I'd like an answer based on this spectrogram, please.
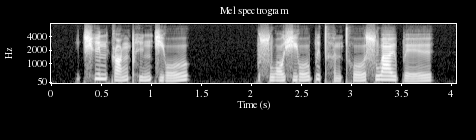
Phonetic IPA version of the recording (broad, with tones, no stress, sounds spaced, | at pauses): t͡ɕʰ i˥ n k ɑ˧˥ ŋ pʰ i˧˥ ŋ t͡ɕ j o˧˥ ʊ̯ | s w ɔ˧˥ ɕ j o˧˥ ʊ̯ p i˧ t̪ʰ ə˩ n t̪ʰ o˧˥ ʊ̯ s w a˥ ɪ̯ p e˧˥ ɪ̯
